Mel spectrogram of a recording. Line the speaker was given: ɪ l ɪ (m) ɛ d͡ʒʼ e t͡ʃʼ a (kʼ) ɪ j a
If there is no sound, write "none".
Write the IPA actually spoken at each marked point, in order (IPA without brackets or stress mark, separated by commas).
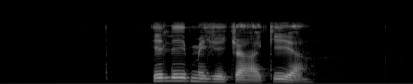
m, kʼ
